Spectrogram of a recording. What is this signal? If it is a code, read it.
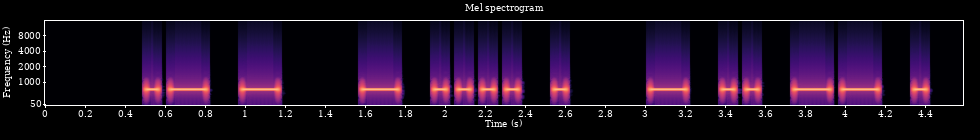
Morse code, heard as a keyed tone, about 20 wpm, 700 Hz. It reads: AT THE TIME
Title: Sentences with 4-Word Phrases - Spoken Beginning - 20wpm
